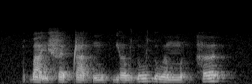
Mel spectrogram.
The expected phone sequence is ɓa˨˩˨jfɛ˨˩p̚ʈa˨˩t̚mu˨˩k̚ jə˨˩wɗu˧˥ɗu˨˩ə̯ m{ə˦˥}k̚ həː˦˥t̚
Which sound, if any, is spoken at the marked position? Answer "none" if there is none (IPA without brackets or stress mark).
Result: ə˨˩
